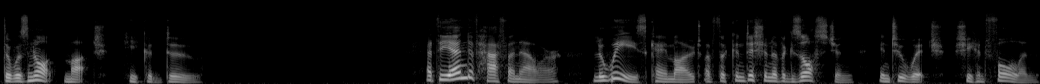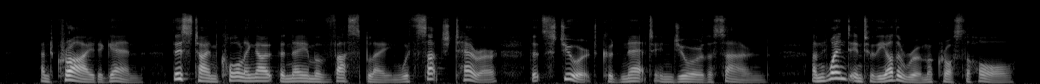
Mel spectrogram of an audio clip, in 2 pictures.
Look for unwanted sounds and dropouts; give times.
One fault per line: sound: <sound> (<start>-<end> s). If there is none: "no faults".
no faults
